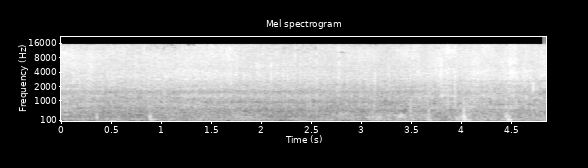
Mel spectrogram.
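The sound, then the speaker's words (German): Broccoli and bell peppers fry and sizzle steadily in a hot wok, a dense, even crackling hiss with a few soft clicks and knocks of stirring underneath, fairly loud throughout. “Brokkoli und Paprika schön ähm, anbraten.”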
